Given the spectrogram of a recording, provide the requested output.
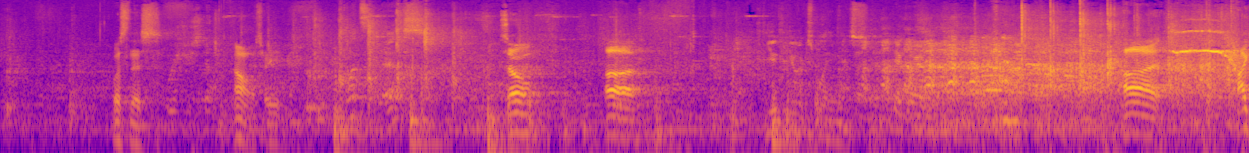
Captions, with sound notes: (Laughing) I help create the veil frame work. And there's a veil vodka we found. So that's my shot. >> No no keep talking. >> Okay. Keep talking. So the UNC location. You stand up and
